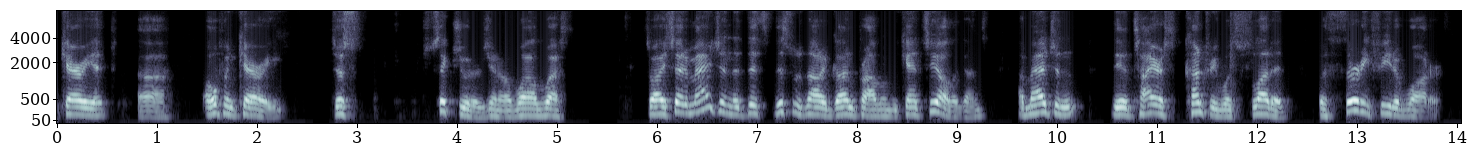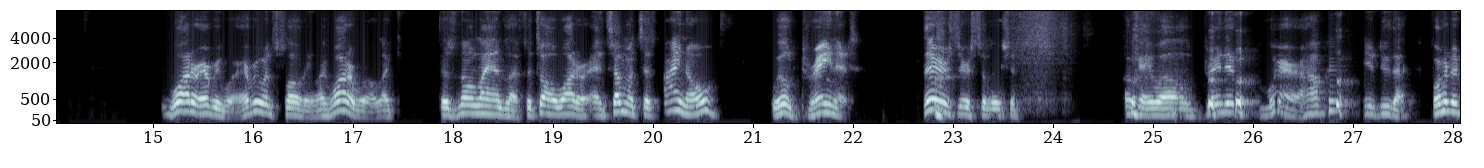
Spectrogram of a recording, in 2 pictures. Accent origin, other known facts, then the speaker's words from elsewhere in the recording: Canada; moved away as an adult; also born or lived in Ebbw Vale, Wales (family); now in Los Angeles, United States; I grew up in Canada, and I moved to America by choice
